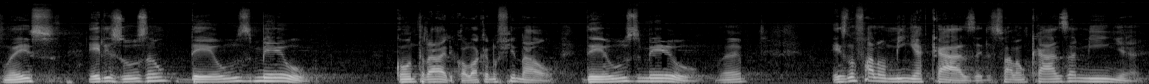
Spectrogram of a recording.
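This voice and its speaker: A man with a Brazilian Portuguese accent teaching a Bible lesson, slow and deliberate, repeating words as he explains them. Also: medium pitch, warm tone, big-room sound.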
